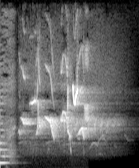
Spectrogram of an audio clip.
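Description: A cartoon bird on a morning TV show lets out a quick, bright burst of high chirps and tweets, close and clear, trailing off into silence.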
